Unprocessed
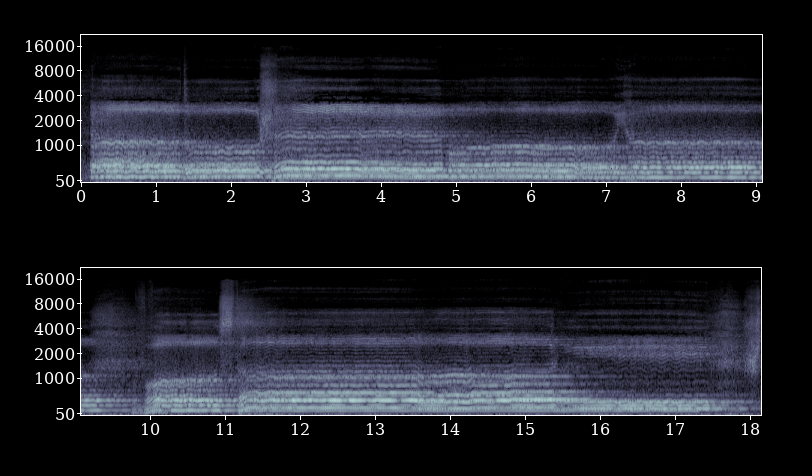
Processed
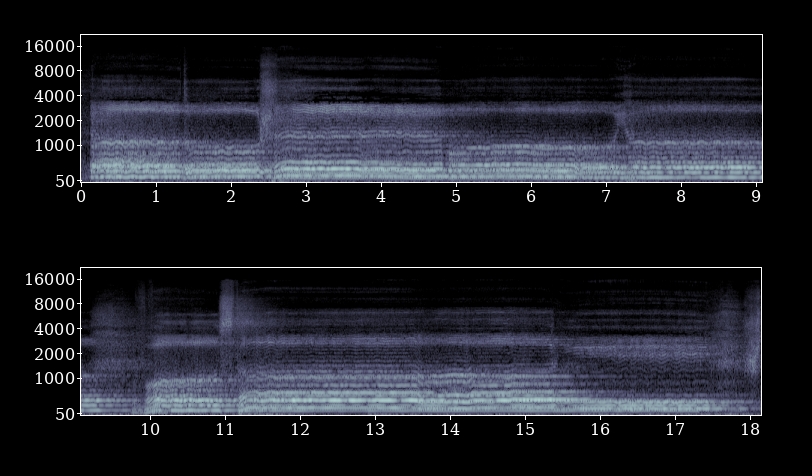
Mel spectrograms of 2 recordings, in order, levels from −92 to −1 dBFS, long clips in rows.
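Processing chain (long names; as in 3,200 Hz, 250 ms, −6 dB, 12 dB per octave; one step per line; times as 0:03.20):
0:12.19–0:12.92: low-shelf EQ 110 Hz −11 dB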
